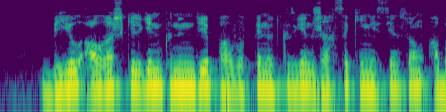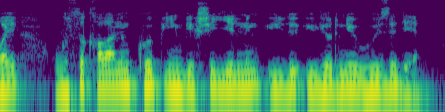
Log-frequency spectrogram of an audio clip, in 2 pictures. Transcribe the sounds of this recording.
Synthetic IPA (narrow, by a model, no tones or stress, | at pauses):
bijəlˠɑlˠʁɑʃkʲʰe̞lɡʲe̞ŋkʲʰʏnɪnd̪e̞pʰavlˠoppːe̞nwɵt̪̚kʲɪzɡʲe̞nʒɑqsəkʲʰe̞ŋe̞st̪e̞nso̞ɴɑbɑjwo̞səqʰɑlˠɑnəɴkʲʰɵpje̞mbe̞kʃɪje̞lɪnɪŋʏjd̪ɪʔʏjle̞ɾɪne̞wɵzɪd̪e̞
